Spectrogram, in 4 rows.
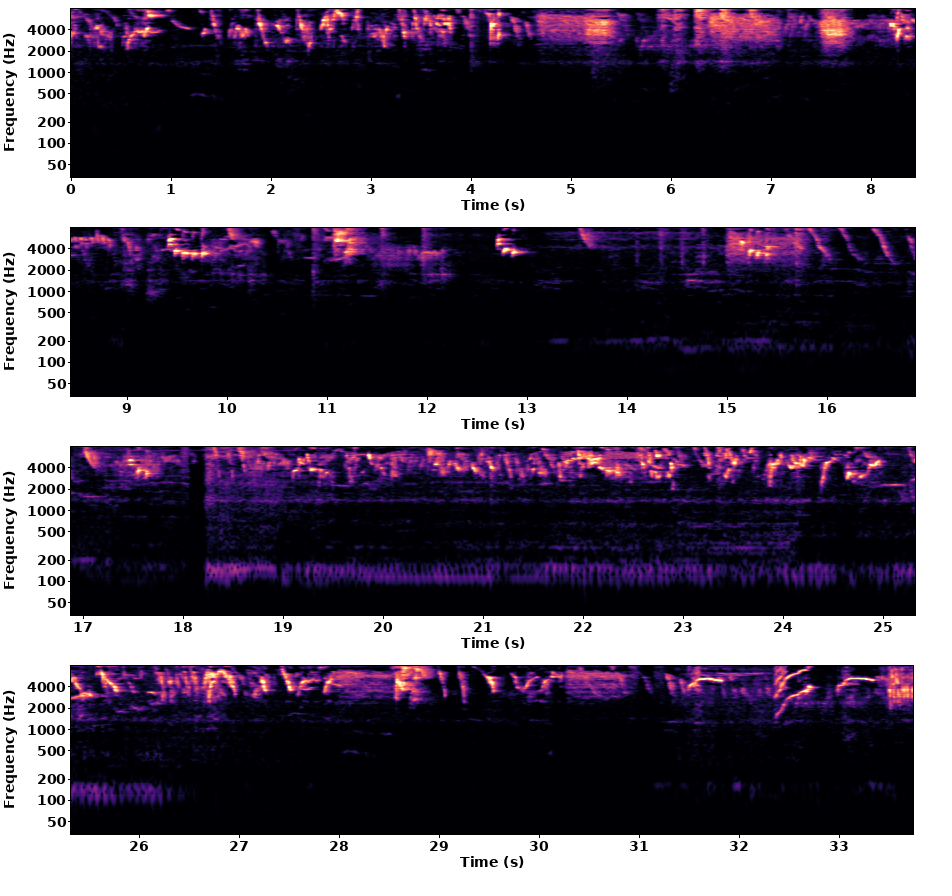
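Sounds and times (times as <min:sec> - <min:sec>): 
Belgian canary song: 0:00.0 - 0:33.7
low hum: 0:13.0 - 0:27.8.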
